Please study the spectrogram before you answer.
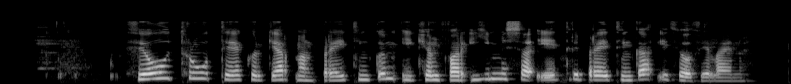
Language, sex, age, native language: Icelandic, female, 30-39, Icelandic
